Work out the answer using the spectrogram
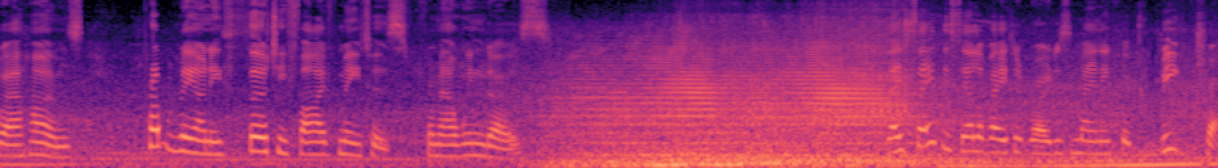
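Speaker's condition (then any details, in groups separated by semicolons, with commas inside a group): No condition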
